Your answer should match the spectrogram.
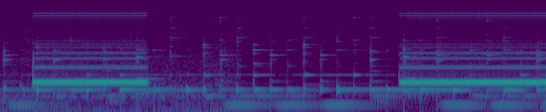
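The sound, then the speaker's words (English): A phone rings out on an outgoing call to the crew chief for racer Bryan Smith, an Oklahoma City phone call, with two steady electronic ring tones separated by a short run of quick beeping notes. No one speaks. “Call him up. Let's do it.”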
